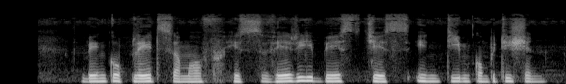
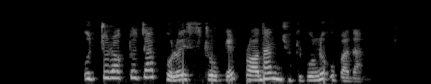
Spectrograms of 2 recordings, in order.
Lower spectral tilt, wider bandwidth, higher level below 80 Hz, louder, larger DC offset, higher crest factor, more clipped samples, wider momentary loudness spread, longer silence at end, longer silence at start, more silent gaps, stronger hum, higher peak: first, -6.5 dB/octave vs -5 dB/octave; first, 11.5 kHz vs 8 kHz; about the same, -60 dBFS vs -58 dBFS; first, -19 LUFS vs -26 LUFS; neither; about the same, 16 dB vs 18 dB; neither; about the same, 8 LU vs 9 LU; second, 0.2 s vs 0.7 s; about the same, 0.8 s vs 0.85 s; neither; neither; first, -2 dBFS vs -10 dBFS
